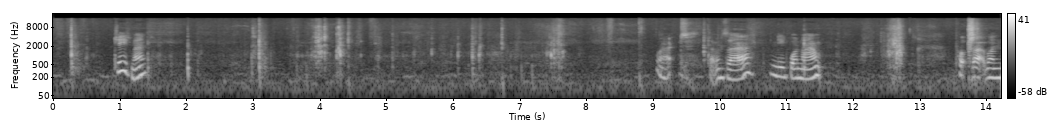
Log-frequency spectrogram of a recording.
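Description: A middle-aged woman speaks close to a phone microphone, in short bursts with pauses.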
